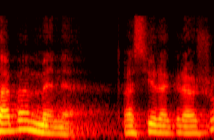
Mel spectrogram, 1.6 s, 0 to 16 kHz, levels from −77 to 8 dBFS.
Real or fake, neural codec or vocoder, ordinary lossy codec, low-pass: fake; codec, 24 kHz, 0.5 kbps, DualCodec; MP3, 96 kbps; 10.8 kHz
